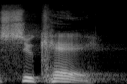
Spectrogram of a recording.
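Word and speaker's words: suke (ψυχή): You might say sucky life. But that's not how you pronounce it. Some of you are like, well, that's how my life feels right now. And we want to change that for you. But it's actually pronounced suke.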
